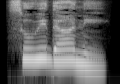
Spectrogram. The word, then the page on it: ಸುವಿಧಾನ: kannada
